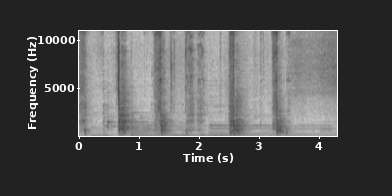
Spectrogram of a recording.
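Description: Chinese cleaver cutting Chinese eggplant on a wooden cutting board: about five unhurried cuts, each a sharp knock of the blade meeting the board, roughly one every three quarters of a second.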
